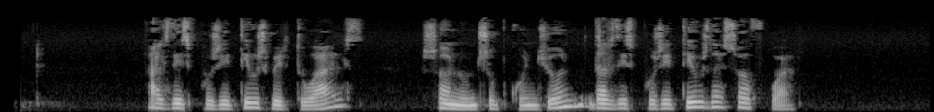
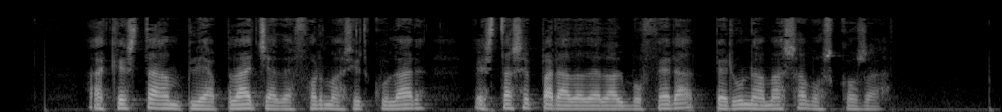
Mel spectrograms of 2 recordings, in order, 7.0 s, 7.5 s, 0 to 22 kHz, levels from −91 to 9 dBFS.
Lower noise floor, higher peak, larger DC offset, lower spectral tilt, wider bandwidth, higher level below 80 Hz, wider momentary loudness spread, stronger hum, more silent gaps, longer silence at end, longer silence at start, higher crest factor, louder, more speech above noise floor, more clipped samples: about the same, -68 dBFS vs -69 dBFS; first, -4 dBFS vs -14 dBFS; neither; about the same, -5 dB/octave vs -5.5 dB/octave; about the same, 11.5 kHz vs 11.5 kHz; about the same, -68 dBFS vs -66 dBFS; about the same, 10 LU vs 10 LU; neither; neither; first, 1.05 s vs 0.85 s; first, 1.1 s vs 0.7 s; about the same, 20 dB vs 20 dB; first, -23 LUFS vs -32 LUFS; first, 45 dB vs 37 dB; neither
